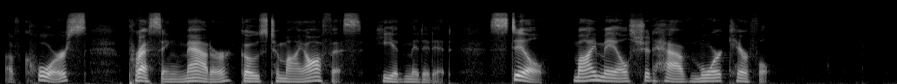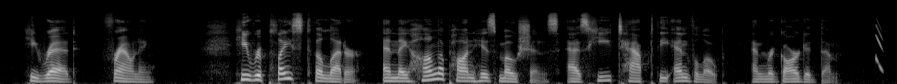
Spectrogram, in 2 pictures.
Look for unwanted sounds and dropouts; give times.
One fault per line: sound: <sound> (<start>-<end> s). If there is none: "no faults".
sound: chirp (17.7-17.8 s)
